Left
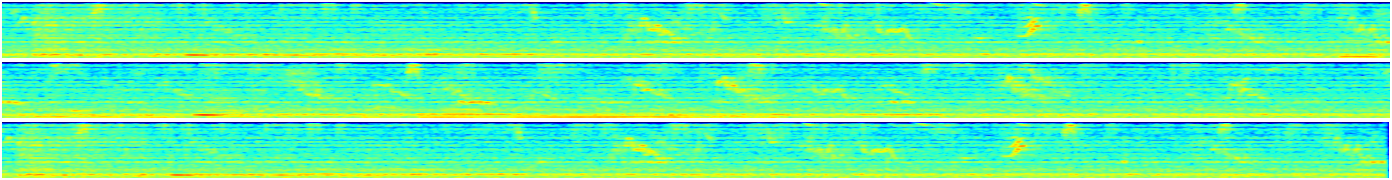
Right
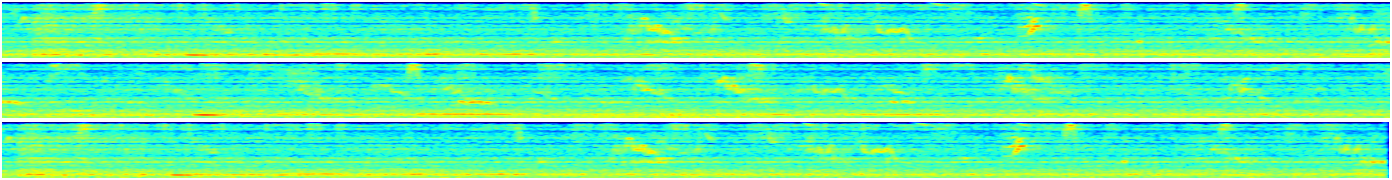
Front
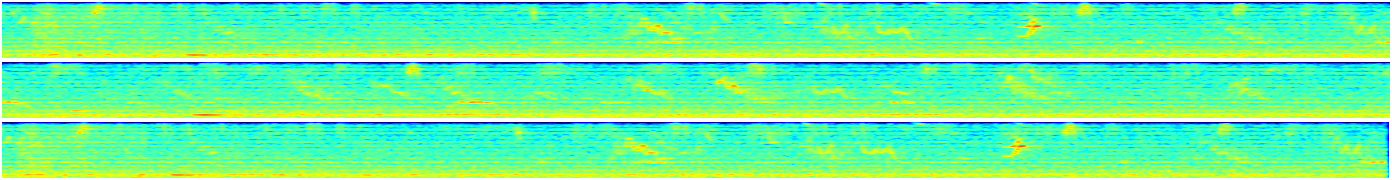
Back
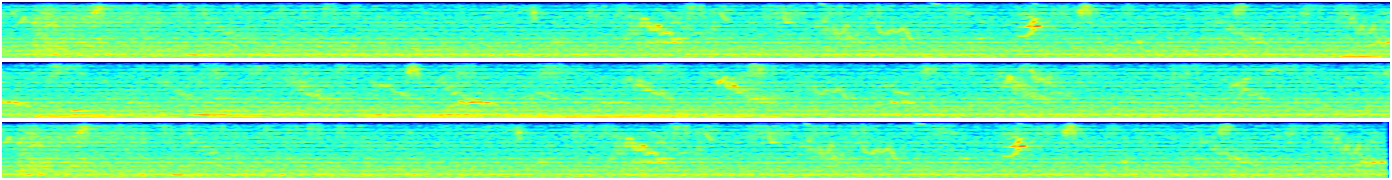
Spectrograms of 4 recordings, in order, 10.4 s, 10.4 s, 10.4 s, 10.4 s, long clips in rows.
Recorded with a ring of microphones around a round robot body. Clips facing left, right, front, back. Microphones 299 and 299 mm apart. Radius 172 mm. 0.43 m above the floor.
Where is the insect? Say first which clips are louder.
Left 2 dB, front 6 dB; 25° left.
